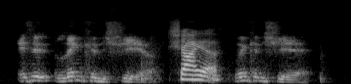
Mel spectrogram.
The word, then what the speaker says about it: Lincolnshire: Lincolnshire. That's how you say it around here. It's not Shire. You don't say Shire.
